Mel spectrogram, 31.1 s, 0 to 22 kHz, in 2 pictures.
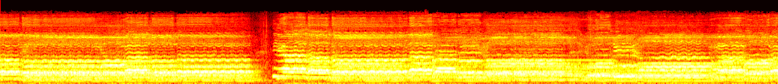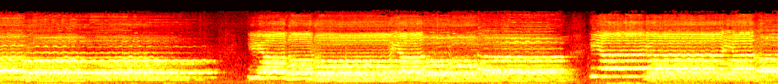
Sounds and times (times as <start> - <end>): Choir: 0.0 - 31.1.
